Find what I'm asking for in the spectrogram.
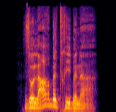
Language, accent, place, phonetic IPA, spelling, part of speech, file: German, Germany, Berlin, [zoˈlaːɐ̯bəˌtʁiːbənɐ], solarbetriebener, adjective, De-solarbetriebener.ogg
- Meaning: inflection of solarbetrieben: 1. strong/mixed nominative masculine singular 2. strong genitive/dative feminine singular 3. strong genitive plural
